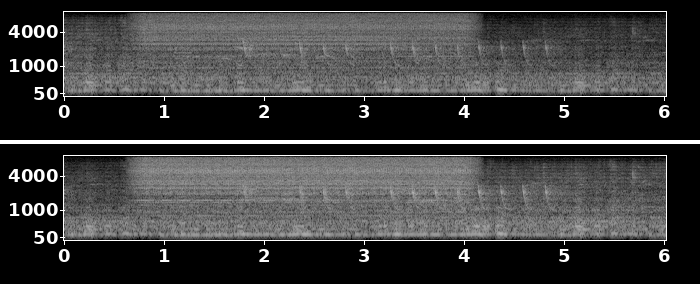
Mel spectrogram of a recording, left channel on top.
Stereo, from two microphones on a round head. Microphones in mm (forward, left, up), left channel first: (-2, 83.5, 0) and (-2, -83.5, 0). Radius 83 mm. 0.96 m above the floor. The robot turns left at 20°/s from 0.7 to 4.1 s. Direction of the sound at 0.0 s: 35° left.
